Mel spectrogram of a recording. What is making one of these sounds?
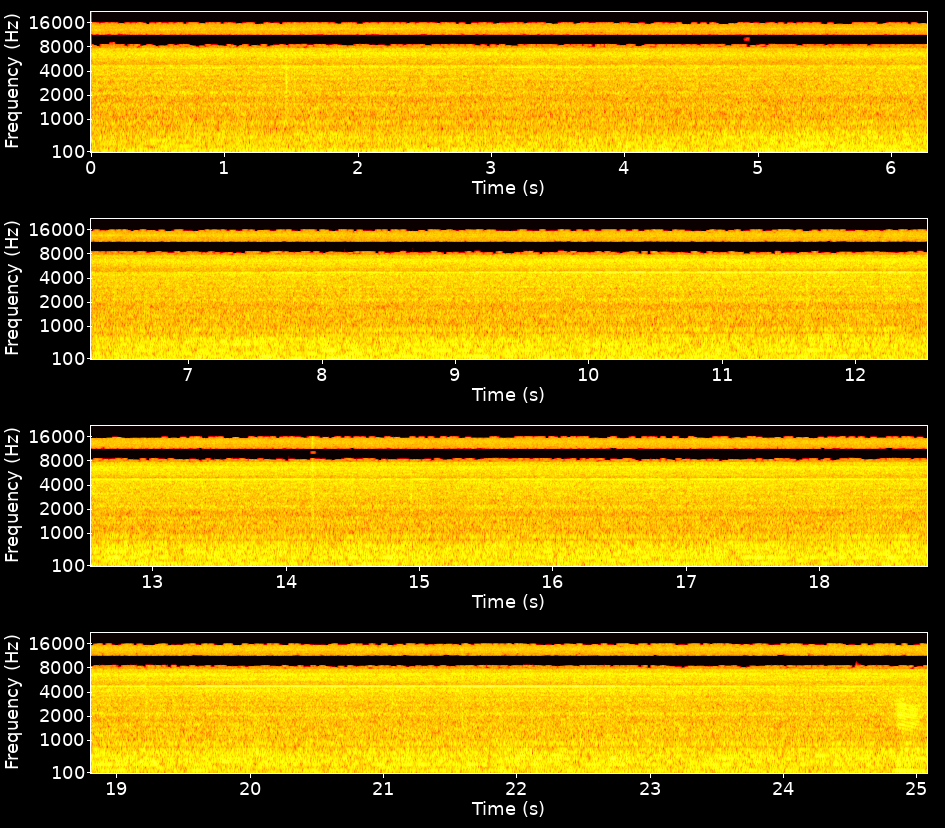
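Aircraft engines roar loudly and steadily.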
